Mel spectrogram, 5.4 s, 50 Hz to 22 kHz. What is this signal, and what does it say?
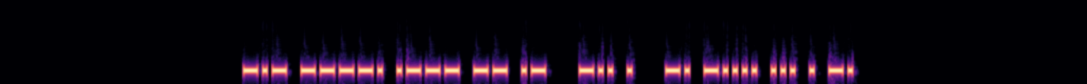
Morse code, heard as a keyed tone, about 53 wpm, 700 Hz. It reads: K9JMA DE N6SEN
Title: USA Callsign DE Callsign - 5 Characters - 50wpm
